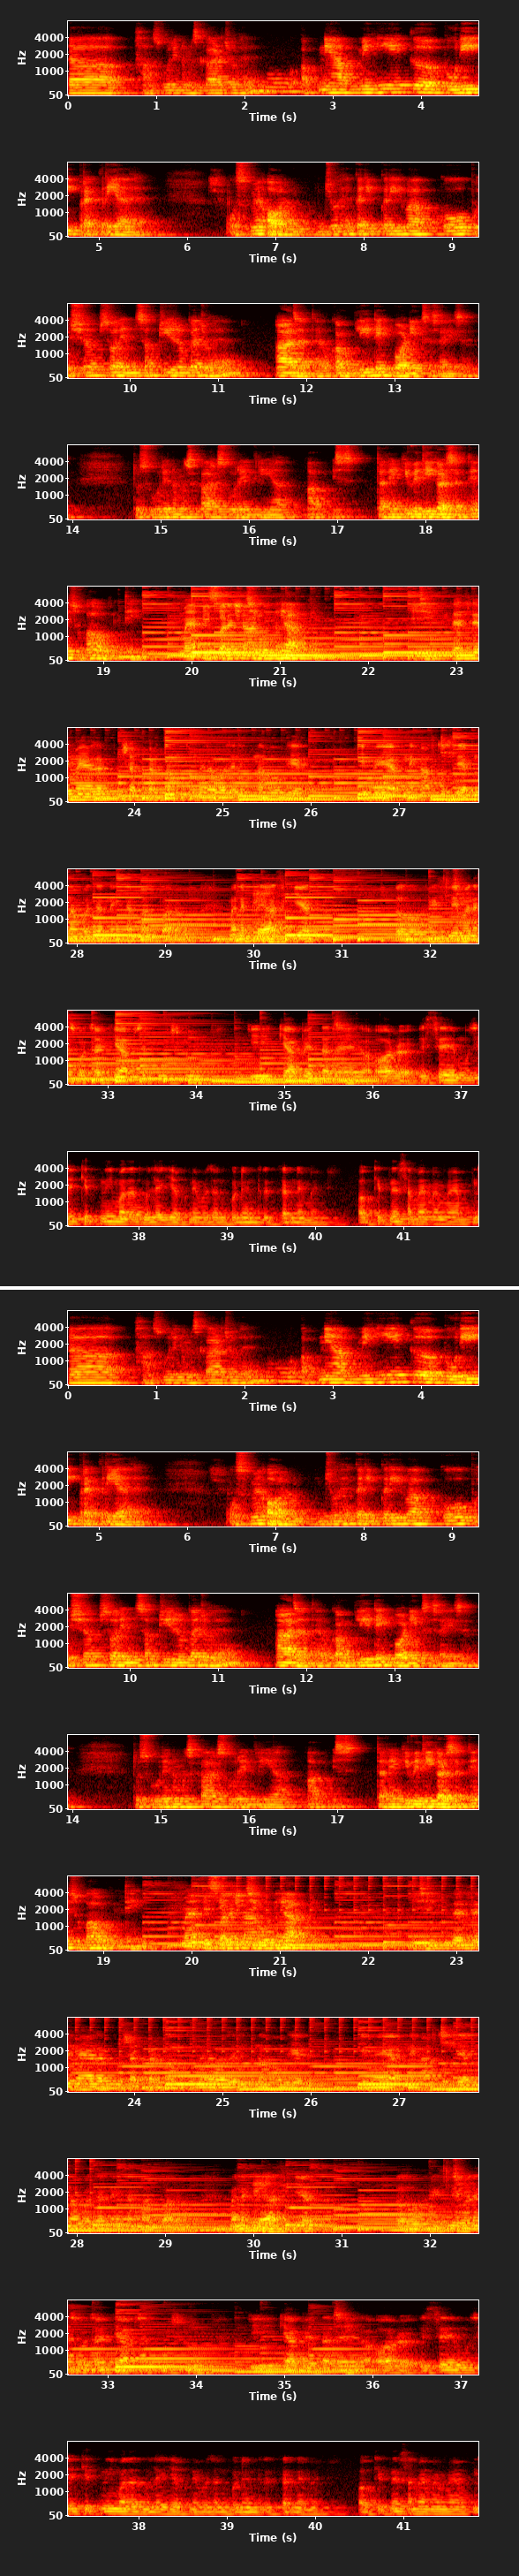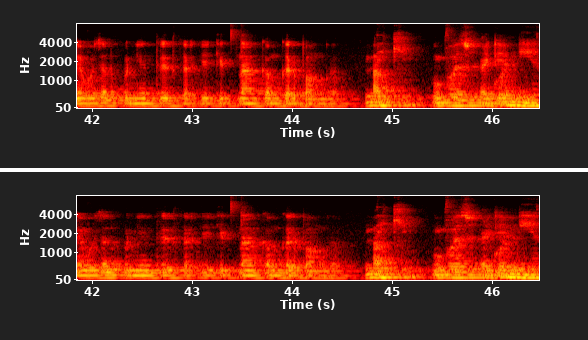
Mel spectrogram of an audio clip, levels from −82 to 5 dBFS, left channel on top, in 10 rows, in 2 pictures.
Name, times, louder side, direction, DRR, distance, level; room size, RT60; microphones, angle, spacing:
voice 1, 0.0-2.5 2.8-5.5 5.9-6.1 6.5-11.2 11.6-13.9 14.1-17.2 17.4-21.5 22.4-22.8 27.3-27.8 29.8-30.4 32.1-32.6 35.6-35.8 44.7-46.4, equal, 5° left, -4 dB, 1.2 m, -23 dB
sound 1, 19.2-36.1, left 3 dB, 55° left, 0.5 m, -22 dB
voice 2, 19.8-21.1 22.5-26.0 26.5-30.9 31.6-34.1 34.6-40.0 40.5-44.5 44.8-44.9 45.4-45.5 45.9-46.3, left 1 dB, 85° left, 4 dB, 0.7 m, -25 dB
Keyboard (musical), 20.3-28.2, right 9 dB, 55° right, 0.4 m, -37 dB
5.2 x 2.1 x 4.5 m, 0.83 s
head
